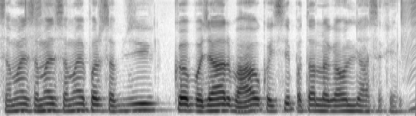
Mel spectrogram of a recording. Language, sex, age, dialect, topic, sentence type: Bhojpuri, male, 25-30, Western, agriculture, question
